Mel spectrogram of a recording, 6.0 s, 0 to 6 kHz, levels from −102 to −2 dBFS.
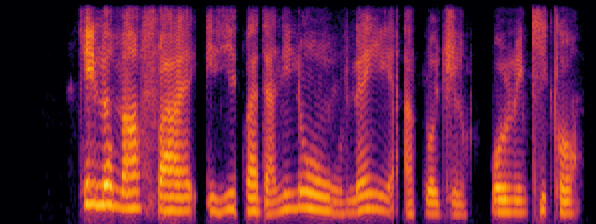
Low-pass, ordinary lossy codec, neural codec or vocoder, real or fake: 5.4 kHz; none; codec, 24 kHz, 1.5 kbps, HILCodec; fake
